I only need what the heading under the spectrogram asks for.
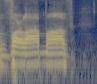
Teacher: the accent on the middle syllable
